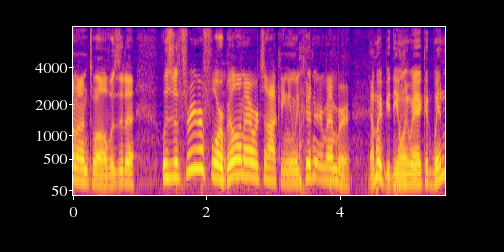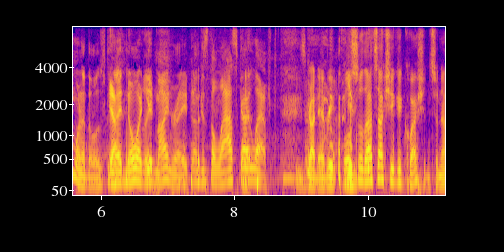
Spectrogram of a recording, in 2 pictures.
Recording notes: We are live from the First Tee Indoor Golf Centre in Regina.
